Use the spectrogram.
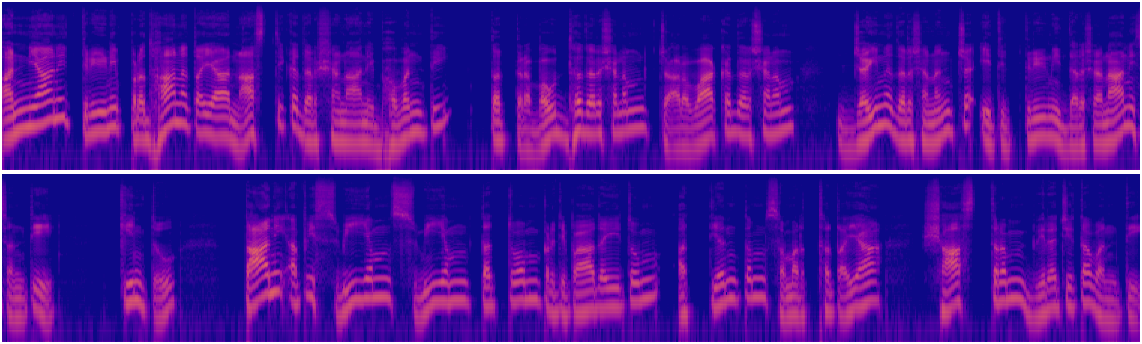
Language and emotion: Sanskrit, neutral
